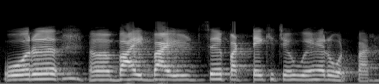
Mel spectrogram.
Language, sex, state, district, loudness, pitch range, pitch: Hindi, female, Bihar, Darbhanga, -15 LUFS, 210-230 Hz, 220 Hz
